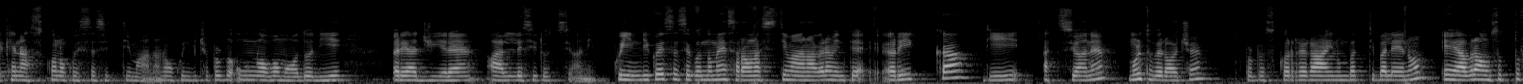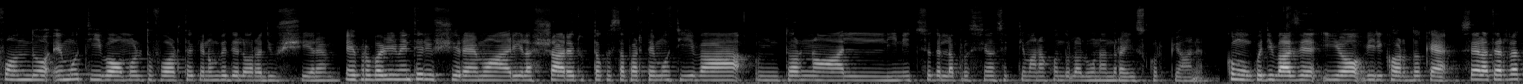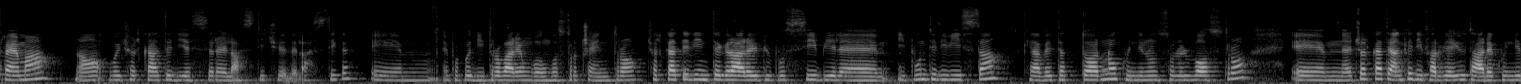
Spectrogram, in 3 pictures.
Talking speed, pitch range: 155 wpm, 195-210 Hz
